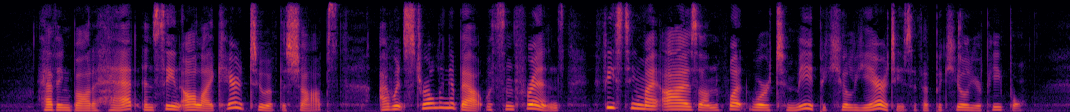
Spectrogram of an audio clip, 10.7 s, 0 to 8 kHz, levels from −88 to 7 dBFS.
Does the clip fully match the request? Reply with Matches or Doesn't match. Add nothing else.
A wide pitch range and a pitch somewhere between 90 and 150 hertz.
Doesn't match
